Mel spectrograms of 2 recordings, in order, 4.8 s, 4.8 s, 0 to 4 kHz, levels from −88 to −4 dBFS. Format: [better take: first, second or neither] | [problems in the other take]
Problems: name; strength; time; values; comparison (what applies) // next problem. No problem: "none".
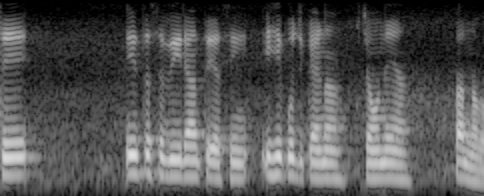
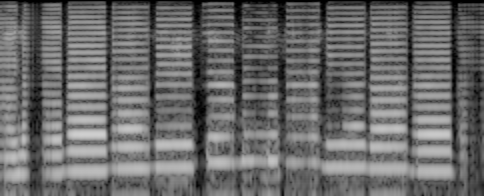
first | noise reduction (neural separator model SepFormer WHAMR!)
